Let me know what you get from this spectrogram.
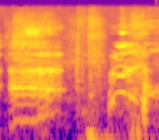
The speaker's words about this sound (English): Sorry, okay. I was just burping over there, dude.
